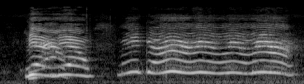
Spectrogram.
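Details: A talking pet parakeet, possibly a young bird, at the Mirpur 1 bird market in Dhaka, Bangladesh, mimics human speech in two high, nasal phrases: a short one, then a longer wavering one.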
